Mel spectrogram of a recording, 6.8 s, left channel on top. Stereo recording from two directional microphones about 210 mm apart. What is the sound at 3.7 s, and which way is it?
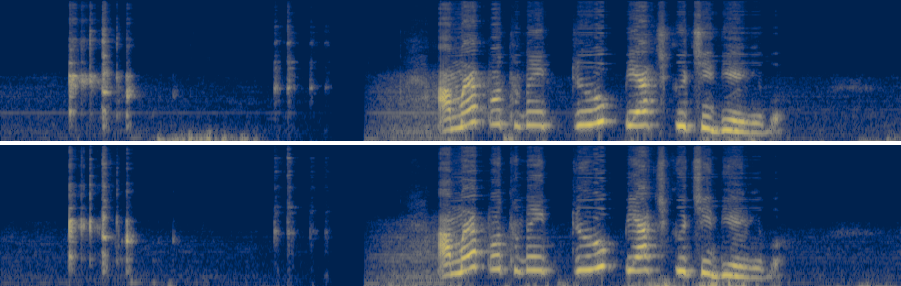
Speech, 15° right (ahead or behind).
